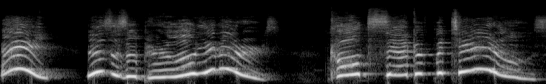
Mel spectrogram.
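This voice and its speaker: In a put-on character voice with an extremely high pitch, a man talks at a fairly slow pace with long, frequent pauses. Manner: cheerful, goofy.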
